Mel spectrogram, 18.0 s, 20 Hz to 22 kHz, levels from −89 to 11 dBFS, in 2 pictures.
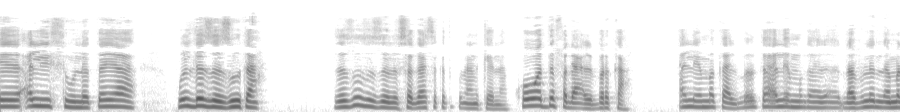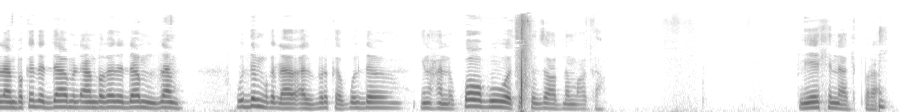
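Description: Speech runs throughout with plainly audible transform-codec damage, likely from WMA compression (the first WMA version), at a rate that fits roughly 48 kbps. Consonants ring and smear, and a washy hiss swells and fades with the speech. On a spectrogram, weak high-frequency detail shows as broken, patchy blocks with gaps where quieter components vanish, and nothing appears above 20.1 kHz. The waveform gives little away, though transients look softened.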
